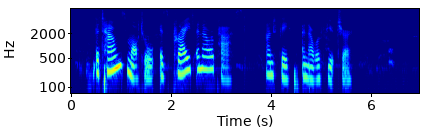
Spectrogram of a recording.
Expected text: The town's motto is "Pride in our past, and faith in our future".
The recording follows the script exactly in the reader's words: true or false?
true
